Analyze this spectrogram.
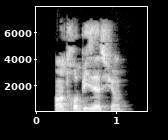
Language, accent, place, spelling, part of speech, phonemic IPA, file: French, France, Lyon, anthropisation, noun, /ɑ̃.tʁɔ.pi.za.sjɔ̃/, LL-Q150 (fra)-anthropisation.wav
- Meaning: anthropization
